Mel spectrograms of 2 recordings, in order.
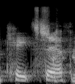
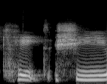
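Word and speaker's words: Cait Sith: Well, I mean, we're American, so Kate Sith, but if you're a snob, it's a Scottish Kate She or Kit She, but I think we're going to go with Kate Sith.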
